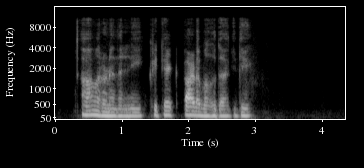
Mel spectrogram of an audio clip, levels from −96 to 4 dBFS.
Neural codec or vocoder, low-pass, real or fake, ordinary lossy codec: codec, 24 kHz, 1 kbps, SNAC; 10.8 kHz; fake; none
